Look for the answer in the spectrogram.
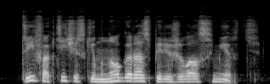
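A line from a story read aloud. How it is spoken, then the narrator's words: Plain. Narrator (Russian): сказал он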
